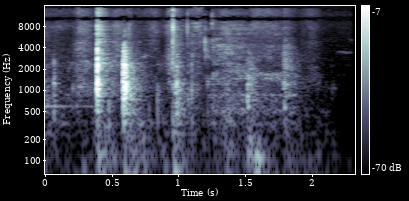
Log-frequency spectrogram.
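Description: Faint handling sounds of a picture book's paper page being turned: a few short, soft rustles and light ticks spread through the two seconds.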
